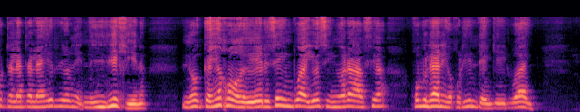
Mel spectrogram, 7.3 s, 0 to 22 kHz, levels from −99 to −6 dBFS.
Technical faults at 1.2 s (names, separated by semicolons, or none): low-delay AAC compression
